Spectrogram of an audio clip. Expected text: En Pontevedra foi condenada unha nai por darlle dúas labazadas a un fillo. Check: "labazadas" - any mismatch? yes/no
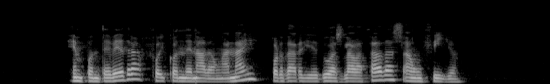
no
